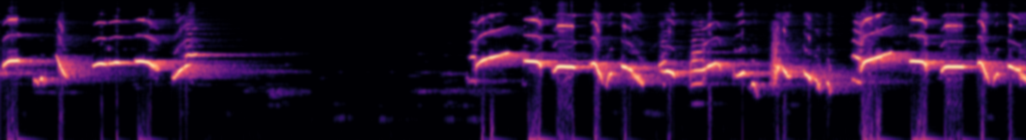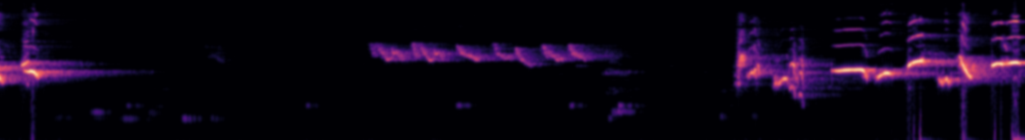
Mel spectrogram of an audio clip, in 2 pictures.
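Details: White-rumped shama in standard wild 'forest voice' song for voice-training captive fighting birds: several bursts of rich, varied whistles and rapid slurs separated by pauses, with a soft quick series of ticking notes between bursts.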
